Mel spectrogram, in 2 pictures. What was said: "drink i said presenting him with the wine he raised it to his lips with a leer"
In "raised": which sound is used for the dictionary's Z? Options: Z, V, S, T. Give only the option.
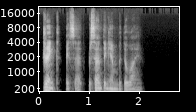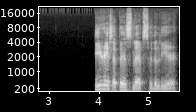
S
